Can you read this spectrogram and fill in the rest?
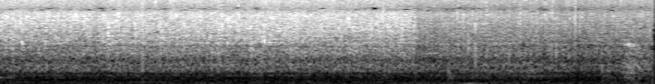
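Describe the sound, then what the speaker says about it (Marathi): Onion paste for Dhaba-style shev bhaji sizzles steadily in hot oil in a pan, a loud, close, continuous frying hiss that eases slightly partway through, with no talking. "पेस्ट तयार करून घेतलेली ती घालायची आणि छान परतून घ्यायचा कांदा"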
